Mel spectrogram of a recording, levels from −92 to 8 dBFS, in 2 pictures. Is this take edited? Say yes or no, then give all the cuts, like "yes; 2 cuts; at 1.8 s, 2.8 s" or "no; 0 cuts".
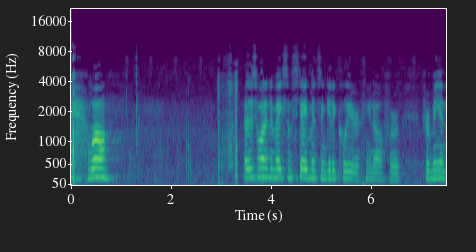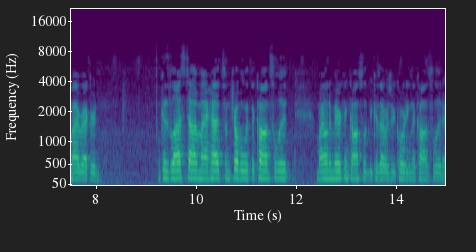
yes; 1 cut; at 7.4 s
